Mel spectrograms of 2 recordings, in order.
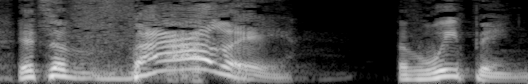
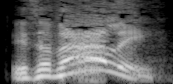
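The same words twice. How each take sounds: First: Slow, weighty stress. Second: Said in the usual way. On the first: Shown as a demonstration. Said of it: "Baca means weeping".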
